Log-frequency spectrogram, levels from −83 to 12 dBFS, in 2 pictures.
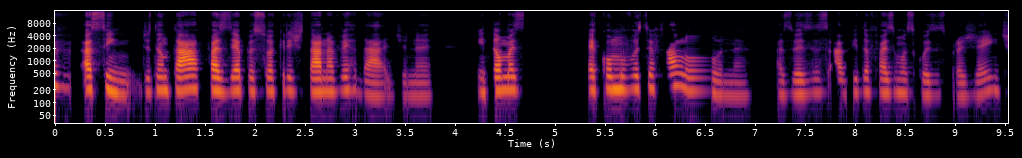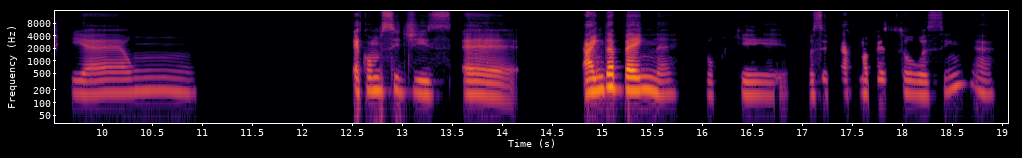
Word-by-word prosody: v - - -23
assim, 205 -5 +2
de 190 - -12
tentar 205 +2 +6
fazer 200 -1 +4
a - - +4
pessoa 195 0 -7
acreditar 190 -1 +1
na 190 0 -2
verdade, 160 -7 -7
né. 150 0 -15 0.4
Então 195 +2 0
mas 205 0 -1 0.6
é 205 - +1
como 210 0 +1
você 215 +1 -5
falou, 195 -7 -5
né, 150 0 -18 0.3
às 160 0 -17
vezes, 165 +3 -9
a 175 - -4
vida 185 0 -11
faz 180 -1 -6
umas 175 -1 -11
coisas 155 -1 -12
pra 145 0 -14
gente 170 +6 -13
que 170 -1 -11
é 175 +2 -7
um 195 -1 -14 1.6
é - - +7
como 200 0 -1
se 200 +1 -4
diz, 170 -4 -7
eh, 150 -5 -3 0.6
ainda 205 +6 +9
bem, 205 -2 +8
né, 170 -5 -4 0.3
porque 155 - -13 0.2
você 160 +2 -12
ficar 175 0 -8
com - - -51
uma 175 - -6
pessoa 170 -2 -9
assim 200 - -13
É. 170 -6 -14
180 Hz, 145 wpm, -23 LUFS, 160-200 Hz, 1.6 s, ainda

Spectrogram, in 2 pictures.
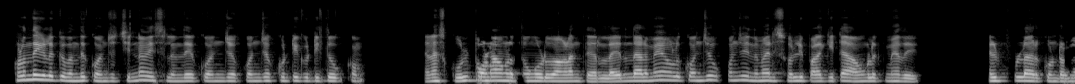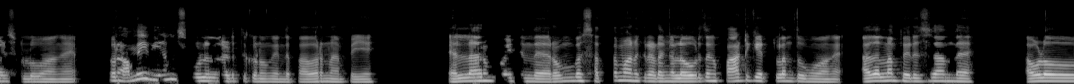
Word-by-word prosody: கொழந்தைங்களுக்கு 200 -1 +4
வந்து 170 +2 +2
கொஞ்சம் 155 -1 -2
சின்ன 170 +4 -2
வயசுலேருந்தே 160 -4 -1
கொஞ்சம் 155 0 -1
கொஞ்சம் 160 +1 -2
குட்டி 170 0 -2
குட்டி 160 -1 -3
தூக்கம். 160 0 -2 0.6
ஏன்னா 160 +3 +2
ஸ்கூல் 160 +2 +1
போனா 175 -1 +4
அவங்கள 170 -1 +3
தூங்க 165 0 +2
விடுவாங்களான்னு 155 -1 +3
தெரியல. 140 0 +2
இருந்தாலுமே 170 +4 +2
அவங்களுக்கு 185 -1 -2
கொஞ்சம் 190 +3 -1
கொஞ்சம் 190 +1 -1
இந்த 170 -1 -1
மாரி 175 -1 +2
சொல்லி 170 +1 +1
பழக்கிட்டா, 160 +2 0
அவங்களுக்குமே 155 +1 -2
அது 145 - +1 0.8
ஹெல்ப்ஃபுல்லா 165 +1 +2
இருக்குன்ற 150 0 -2
மாரி 140 -1 -3
சொல்லுவாங்க. 125 -1 -3 0.5
ஒரு 175 - +1
அமைதியான 235 - 0
சூழல்ல 160 -2 -2
எடுத்துக்கணுங்க 135 -3 -5
இந்த 120 - -4
பவர்னாப்பயே. 125 -1 -2 0.9
எல்லாரும் 165 +3 +3
போயிட்டு 150 -2 -7
இந்த 135 -2 +1 0.2
ரொம்ப 160 +4 -1
சத்தமா 180 +6 -2
இருக்கிற 155 -2 -1
இடங்கள்ல 140 -1 +3
ஒவ்வொருத்தவங்க 160 +3 +1
பாட்டு 165 +4 +3
கேட்டுலாம் 155 -2 0
தூங்குவாங்க. 125 -3 -1 0.3
அதெல்லாம் 165 +3 +4
பெருசா 150 +1 0
அந்த 145 -2 0 0.7
அவ்வளவு 155 +1 +7
160 Hz, 145 wpm, -23 LUFS, 145-170 Hz, 0.9 s, அவ்வளவு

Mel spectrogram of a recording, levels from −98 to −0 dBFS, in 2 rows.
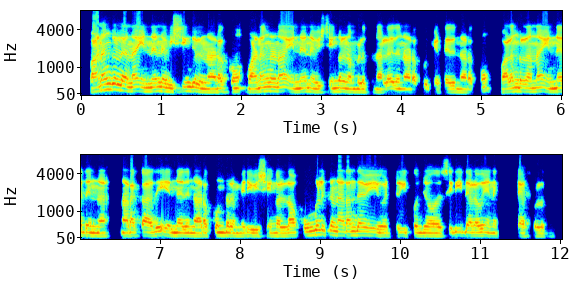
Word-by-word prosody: வணங்கலனா 180 -1 +2
என்னென்ன 140 +2 +1
விஷயங்கள் 150 +1 +1
நடக்கும்? 120 +2 -1
வணங்குனா 145 +5 +1
என்னென்ன 125 +2 +1
விஷயங்கள் 125 +2 0
நம்மளுக்கு 110 -1 -4
நல்லது 115 +2 +1
நடக்கும்? 105 - -5
கெட்டது 110 0 0
நடக்கும்? 145 +7 -5 0.2
வணங்கலன்னா 130 +2 +2
என்னது 125 +2 +2
ந 110 - +3 0.2
நடக்காது? 120 +3 +1
என்னது 115 -1 +1
நடக்கும்ன்ற 115 +1 -1
மாரி 110 +1 +1
விஷயங்கள் 110 -1 +1
எல்லா, 115 +1 +1 0.2
உங்களுக்கு 160 +1 0
நடந்தவை 140 0 +2
பற்றி 125 +2 -1
கொஞ்சம் 115 -1 -1
சிறிதளவு 125 -1 +2
எனக்கிட்ட 110 0 -4
சொல்லுங்க. 105 0 -7
120 Hz, 140 wpm, -23 LUFS, 115-135 Hz, 0.2 s, ந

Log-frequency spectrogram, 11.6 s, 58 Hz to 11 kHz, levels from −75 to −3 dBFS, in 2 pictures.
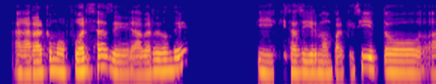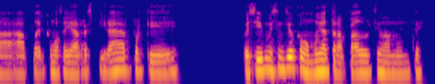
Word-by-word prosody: agarrar 125 +1 +3
como 140 -4 +2
fuerzas 145 +6 +4
de 120 -4 0
a 110 - 0
ver 120 +3 0
de 140 - +3
dónde, 145 - +2 0.9
y 125 -3 -3
quizás 125 -1 -3
irme 125 -1 +1
a - - -2
un 120 - -4
parquecito 125 -1 0
a 115 0 -4
a - - -4
poder 110 0 -7
como 120 -2 -4
salir 115 0 -2
a 115 - 0
respirar, 135 +3 -3
porque, 130 -1 -4 0.8
pues 115 0 -1
sí, 140 +3 +5
me 145 0 +1
he - - -1
sentido 155 +3 +4
como 150 -5 +2
muy 130 +3 +3
atrapado 120 -2 0
últimamente. 120 -1 -4
125 Hz, 160 wpm, -23 LUFS, 120-135 Hz, 0.9 s, sí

